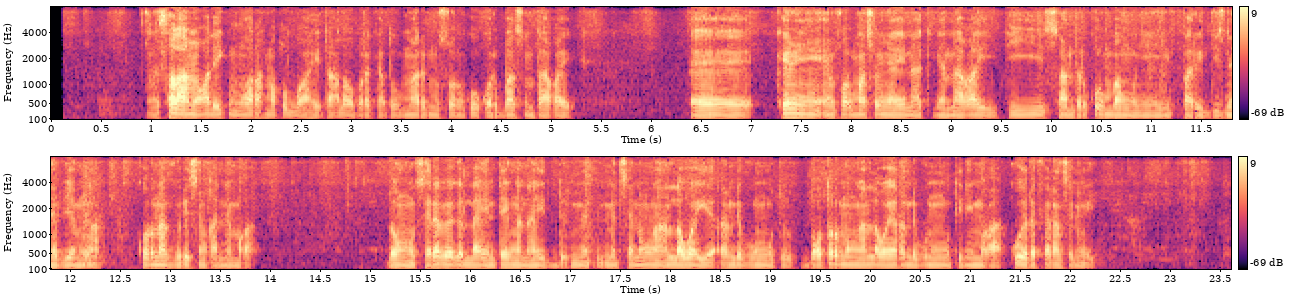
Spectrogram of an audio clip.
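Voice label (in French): Sarakolé covid, informations multilingues; Message en Sarakole; Paris19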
